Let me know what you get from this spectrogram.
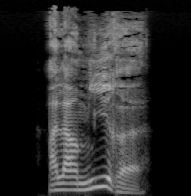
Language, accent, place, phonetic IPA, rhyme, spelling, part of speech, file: German, Germany, Berlin, [alaʁˈmiːʁə], -iːʁə, alarmiere, verb, De-alarmiere.ogg
- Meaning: inflection of alarmieren: 1. first-person singular present 2. singular imperative 3. first/third-person singular subjunctive I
